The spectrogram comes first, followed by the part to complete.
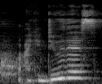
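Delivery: put-on deep calming breath. Speaker retells bracing to search the bedroom with a flashlight, acting out a deep breath. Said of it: "I took like a big deep breath".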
